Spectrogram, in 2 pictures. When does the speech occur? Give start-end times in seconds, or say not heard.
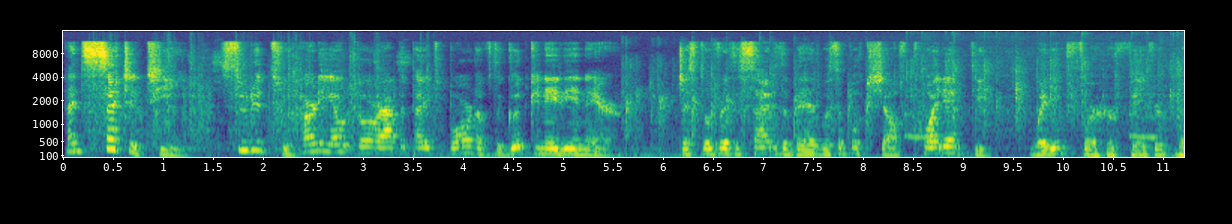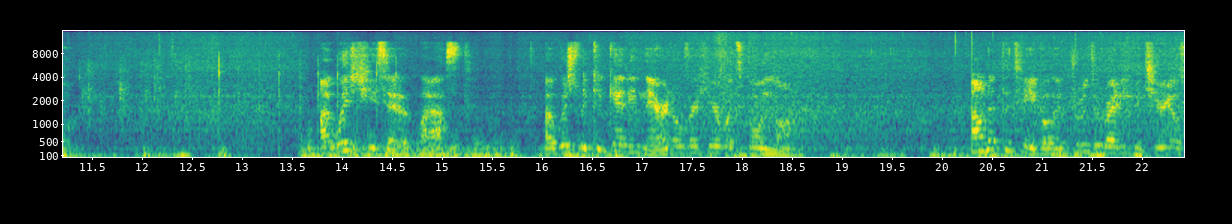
0.0-5.5, 6.2-11.3, 13.8-18.6, 20.2-22.3.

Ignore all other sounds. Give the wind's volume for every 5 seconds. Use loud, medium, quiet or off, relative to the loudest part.
quiet, quiet, loud, loud, loud.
